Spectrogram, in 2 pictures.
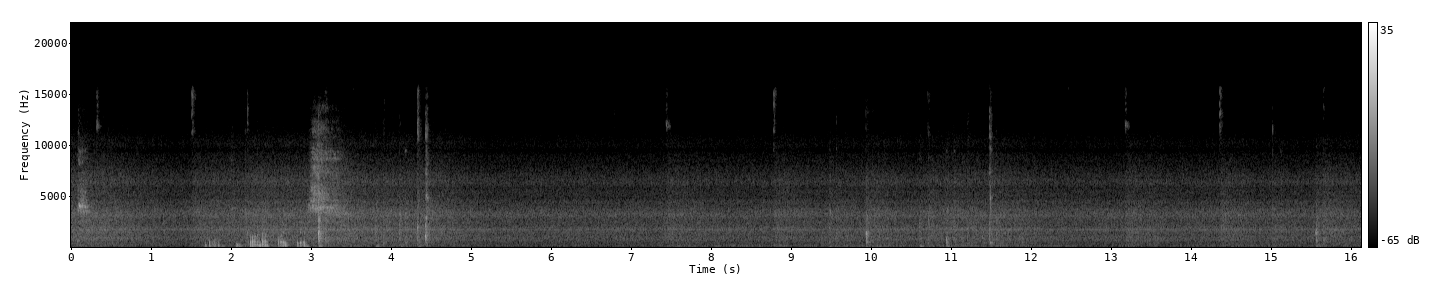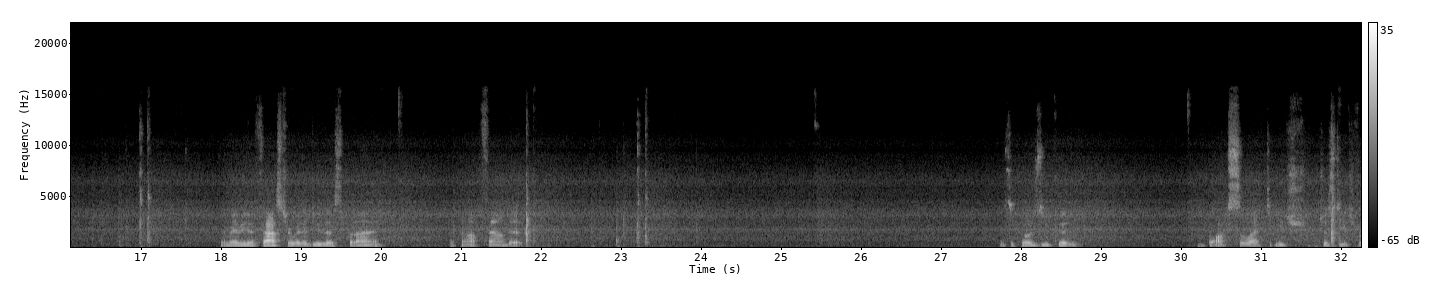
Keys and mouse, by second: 0.0 b, 2.1 s, 5.3 a, 6.7 b, 9.4 s, 11.7 a, 12.4 b, 15.0 s, 17.3 a, 18.0 b, 20.9 s, 23.5 a, 24.3 b, 31.0 s.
